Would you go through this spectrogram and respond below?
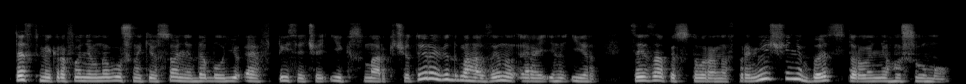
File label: Sony WF-1000XM4 Indoor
